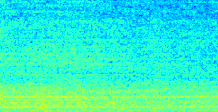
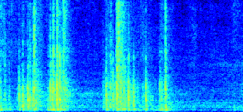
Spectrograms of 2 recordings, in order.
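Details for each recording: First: Old oil boiler burner after service with new nozzle, electrodes, motor-to-pump coupling and air band reset: steady, even blower roar with a smooth airy rush and no pulsing or rattles, running quieter than before; clean normal operation. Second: Old oil-fired boiler burner started with the limit jumped: after some clicking the motor spins up to a steady whirring hum with a rough edge; a noisy air shutter is also noted.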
